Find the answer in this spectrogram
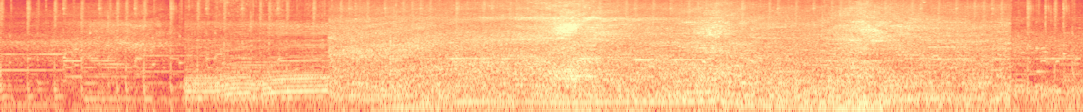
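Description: Busy street traffic of cars and motorbikes, with three louder swells in the middle as vehicles pass close by. Background music with a beat is heard, most plainly in the first few seconds.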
